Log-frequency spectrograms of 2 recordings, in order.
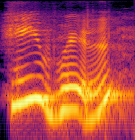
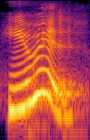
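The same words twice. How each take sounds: First: Both words are said fully and separately. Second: The words are joined into one short syllable.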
